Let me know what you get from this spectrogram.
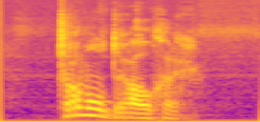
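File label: "trommeldroger", Dutch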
